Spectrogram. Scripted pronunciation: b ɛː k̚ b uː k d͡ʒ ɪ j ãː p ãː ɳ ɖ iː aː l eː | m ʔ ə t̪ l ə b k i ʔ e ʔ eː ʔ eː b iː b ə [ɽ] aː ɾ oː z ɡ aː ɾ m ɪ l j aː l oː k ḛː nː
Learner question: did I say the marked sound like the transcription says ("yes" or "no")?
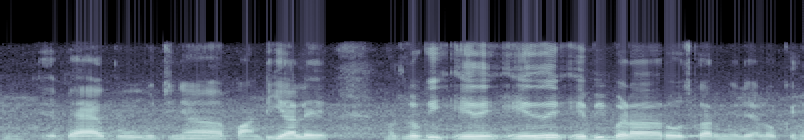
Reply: yes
